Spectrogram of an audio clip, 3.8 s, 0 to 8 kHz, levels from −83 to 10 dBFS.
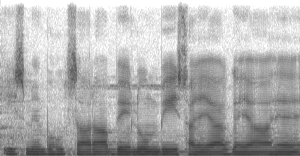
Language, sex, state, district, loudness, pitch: Hindi, male, Jharkhand, Deoghar, -14 LUFS, 120 Hz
